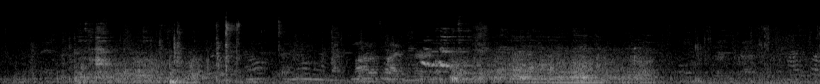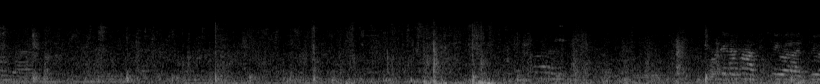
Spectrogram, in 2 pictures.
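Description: Several men and women talk nearby.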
